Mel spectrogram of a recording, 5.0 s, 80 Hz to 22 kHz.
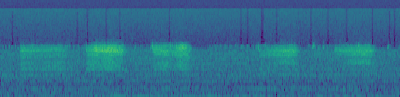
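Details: Owl calling at the nest at 1:00 AM on March 24, 2016, with a gopher delivered as prey. Five raspy, noisy hisses, each about half a second, are spaced roughly a second apart over a low background hum.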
